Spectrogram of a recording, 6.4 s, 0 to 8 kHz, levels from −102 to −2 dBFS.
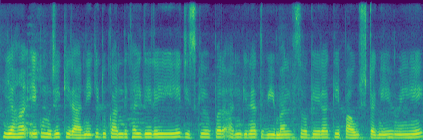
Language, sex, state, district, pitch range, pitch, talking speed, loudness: Hindi, female, Uttar Pradesh, Jyotiba Phule Nagar, 175-195 Hz, 185 Hz, 190 wpm, -16 LUFS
